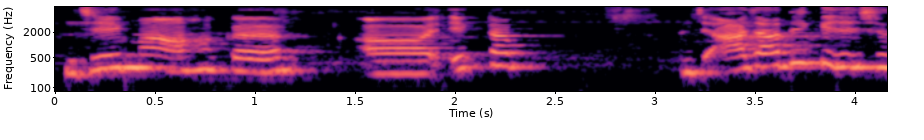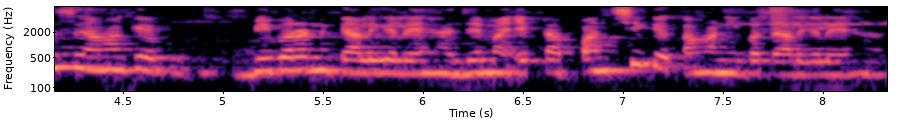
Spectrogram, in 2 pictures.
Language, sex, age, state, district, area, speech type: Maithili, female, 30-45, Bihar, Supaul, urban, spontaneous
